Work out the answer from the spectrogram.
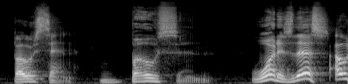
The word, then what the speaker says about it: boatswain: of equipment in the crew and it is pronounced bosun bosun what is this oh she is a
